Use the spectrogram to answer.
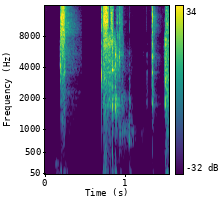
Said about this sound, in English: So as Gallows himself would say, crack a beer, take your pants off.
